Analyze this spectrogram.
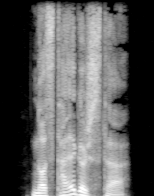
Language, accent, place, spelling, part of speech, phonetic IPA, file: German, Germany, Berlin, nostalgischster, adjective, [nɔsˈtalɡɪʃstɐ], De-nostalgischster.ogg
- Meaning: inflection of nostalgisch: 1. strong/mixed nominative masculine singular superlative degree 2. strong genitive/dative feminine singular superlative degree 3. strong genitive plural superlative degree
